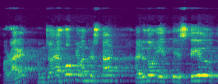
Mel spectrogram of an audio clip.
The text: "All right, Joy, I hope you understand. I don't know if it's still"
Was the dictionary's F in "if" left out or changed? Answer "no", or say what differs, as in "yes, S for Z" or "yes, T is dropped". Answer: yes, P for F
